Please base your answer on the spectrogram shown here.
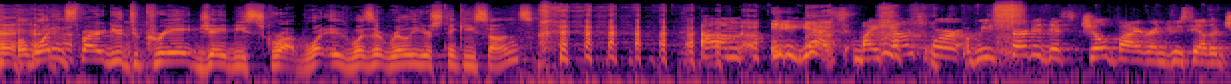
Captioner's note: laughter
